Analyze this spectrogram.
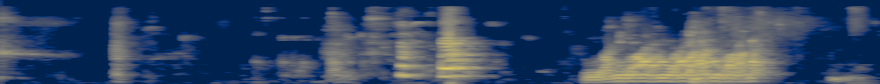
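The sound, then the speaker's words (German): People drink a small, refreshing Berliner Luft drink: a few short sips and clicks are followed by a longer, louder bubbling gurgle, then one brief final sound. “wir trinken gerade einen erfrischenden kleinen Berliner Lüftchen”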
